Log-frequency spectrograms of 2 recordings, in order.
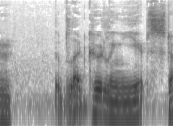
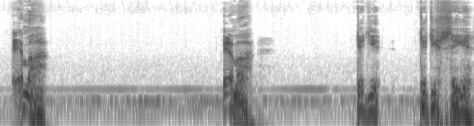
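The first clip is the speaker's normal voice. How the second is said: hoarse, rasping, halting, slow gasps; 4 semitones higher than usual. Silas, after gasping and coughing, speaks to Emma, hoarse. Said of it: "hoarsely, he spoke her name".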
